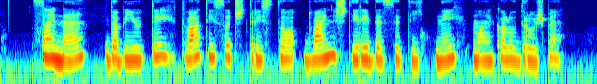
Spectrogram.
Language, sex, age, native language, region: Slovenian, female, 18-29, Slovenian, Pomurje region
